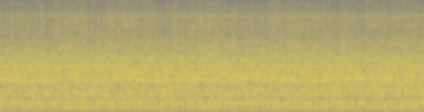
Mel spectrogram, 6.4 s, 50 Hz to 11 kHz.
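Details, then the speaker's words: Craftsman LT1000 lawn tractor, Briggs opposed-twin 19.5 hp, after sitting all winter with bad gas and water, tank drained, new fuel filter, carburetor blown out: steady, even twin-cylinder drone with no misses or knocks; normal running. "and is that sound great or what so there we go we got it going"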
